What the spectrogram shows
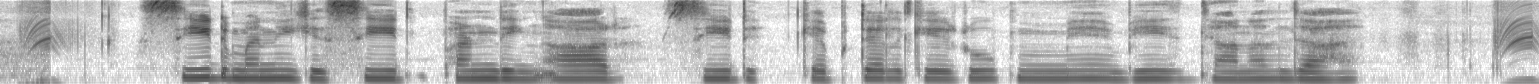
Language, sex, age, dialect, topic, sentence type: Magahi, female, 31-35, Southern, banking, statement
